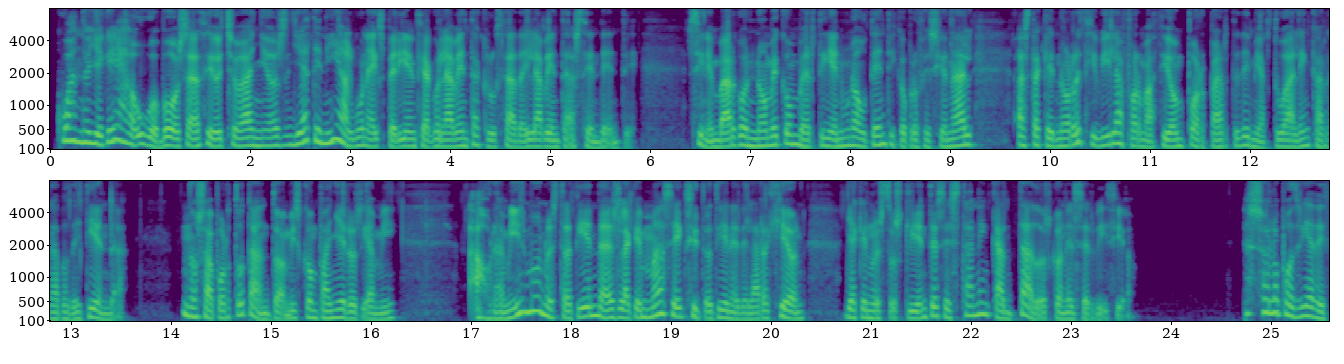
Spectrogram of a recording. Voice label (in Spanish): es elearning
